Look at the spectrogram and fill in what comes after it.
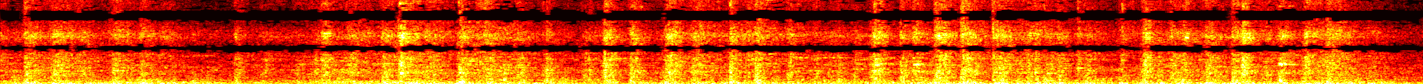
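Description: Cars of a mixed-freight (manifest) train, covered hoppers and autoracks, rolling past: a steady rumble of steel wheels on rail with light, irregular clicking.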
